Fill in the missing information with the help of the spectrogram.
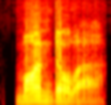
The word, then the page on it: mandala: American English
